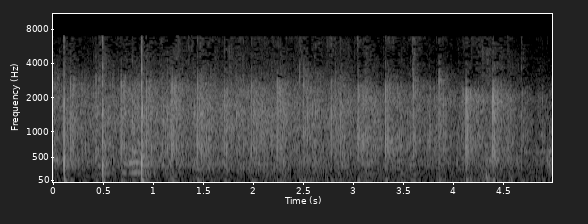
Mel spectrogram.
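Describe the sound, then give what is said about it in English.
Audience applause welcoming a speaker to a church morning gathering, a dense, steady wash of clapping that holds at an even level for about five seconds, with a few sharper claps standing out. “Would you please put together your hands and give a great KCC welcome?”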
